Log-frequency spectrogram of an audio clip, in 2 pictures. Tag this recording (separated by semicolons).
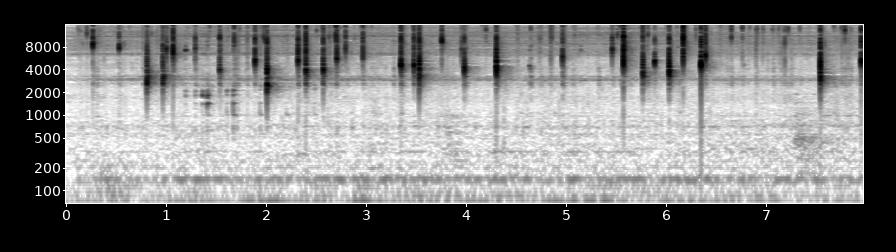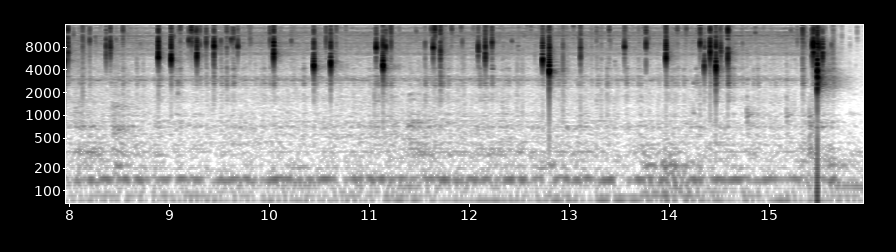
azienka; sink; toilet; umywalka; water; zlew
